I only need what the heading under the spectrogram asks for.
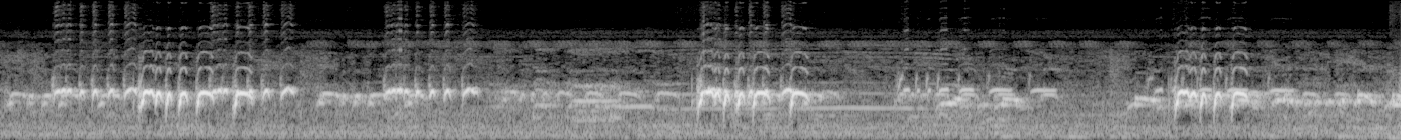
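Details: Local zebra dove calling a rival to provoke it: loud bursts of rapid, stuttering coos recur every two to three seconds, with softer, level, drawn-out coos between them and a second bird faintly overlapping.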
